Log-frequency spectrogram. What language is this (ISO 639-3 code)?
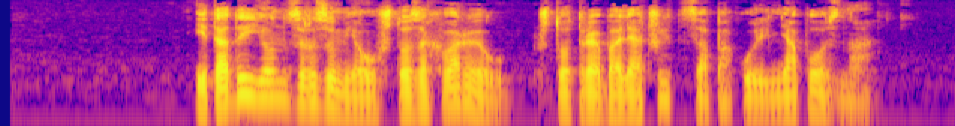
bel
